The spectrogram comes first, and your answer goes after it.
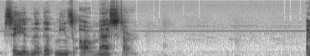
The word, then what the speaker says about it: Sayyidina: Sayyidina Khalid ibn Walid means our Lord or our Master. All the Prophet and all of his companions, when you mention them, you say Sayyidina, that means our Master.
